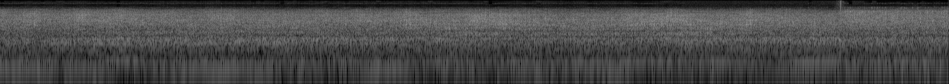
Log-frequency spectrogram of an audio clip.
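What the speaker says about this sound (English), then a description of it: "our Devastators are diving down in towards the carrier" A Devastator dive bomber from Task Force Admiral, a naval air-combat game, roars through a steep dive toward a carrier, with a steady, loud propeller-engine drone and low humming tones that hold throughout.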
